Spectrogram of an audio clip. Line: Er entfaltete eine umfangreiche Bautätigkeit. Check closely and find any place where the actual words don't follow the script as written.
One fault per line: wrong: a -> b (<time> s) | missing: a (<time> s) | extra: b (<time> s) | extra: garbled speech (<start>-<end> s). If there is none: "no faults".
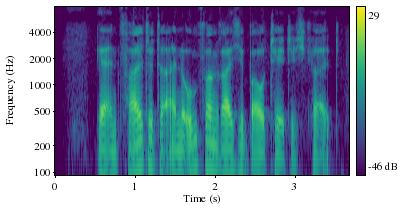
no faults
